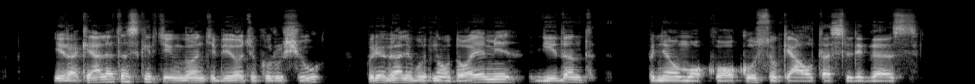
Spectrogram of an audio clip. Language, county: Lithuanian, Kaunas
